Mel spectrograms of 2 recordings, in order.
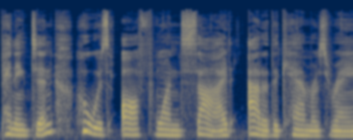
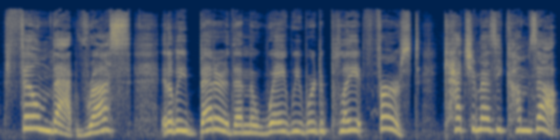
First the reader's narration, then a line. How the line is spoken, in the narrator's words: the manager, without the loss of a moment, cried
